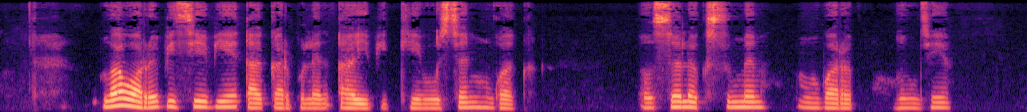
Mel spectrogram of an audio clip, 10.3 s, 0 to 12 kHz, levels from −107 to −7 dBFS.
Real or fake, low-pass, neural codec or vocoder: fake; 10.8 kHz; codec, 24 kHz, 0.9 kbps, WavTokenizer, medium speech release version 2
